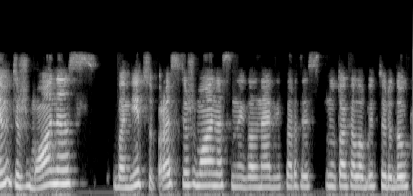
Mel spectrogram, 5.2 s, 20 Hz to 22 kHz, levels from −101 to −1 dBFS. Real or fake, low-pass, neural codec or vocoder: real; 7.2 kHz; none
